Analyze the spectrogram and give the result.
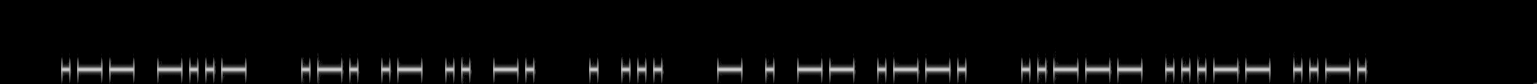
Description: Morse code, heard as a keyed tone, about 16 wpm, 700 Hz. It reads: WX RAIN ES TEMP 23F
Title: Practice QSO - Exchange 2 - Info - 15wpm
